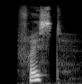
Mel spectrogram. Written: frist

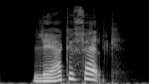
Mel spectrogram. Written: lærkefalk

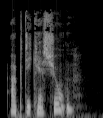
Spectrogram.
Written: abdikation

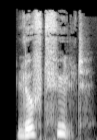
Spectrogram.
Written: luftfyldt

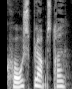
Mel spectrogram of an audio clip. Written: korsblomstret

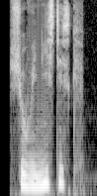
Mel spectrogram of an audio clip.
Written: chauvinistisk

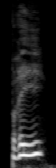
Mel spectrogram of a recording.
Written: brie

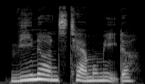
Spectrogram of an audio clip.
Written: vinåndstermometer

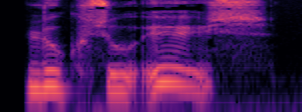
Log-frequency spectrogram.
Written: luksuøs

